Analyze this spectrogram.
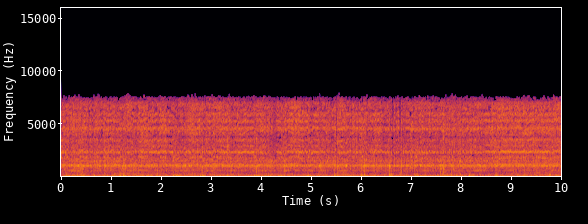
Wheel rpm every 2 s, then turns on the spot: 160, 150, 150, 150, 150.
none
